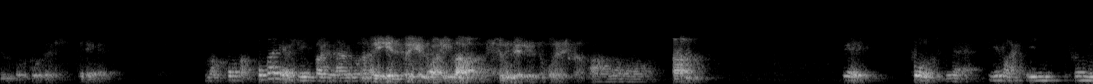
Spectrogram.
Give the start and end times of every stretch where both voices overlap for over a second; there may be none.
3.6-5.1

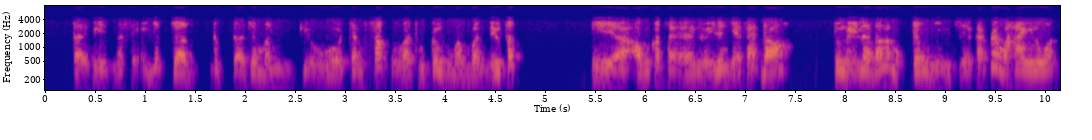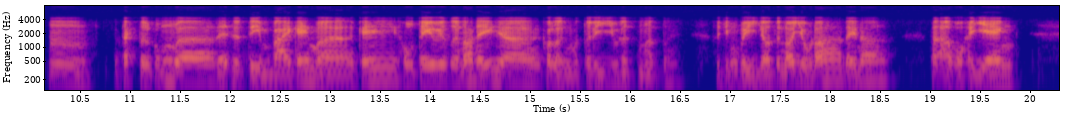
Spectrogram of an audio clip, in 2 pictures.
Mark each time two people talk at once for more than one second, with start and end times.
none

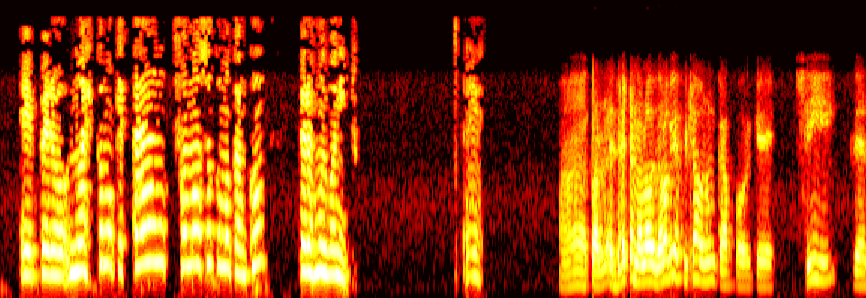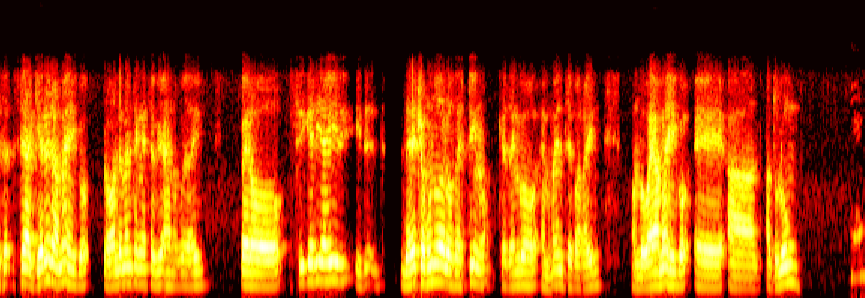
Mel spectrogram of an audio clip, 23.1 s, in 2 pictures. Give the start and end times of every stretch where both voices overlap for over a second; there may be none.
none

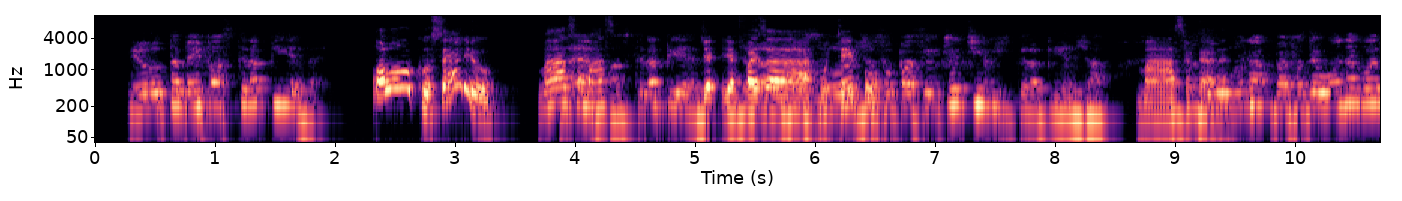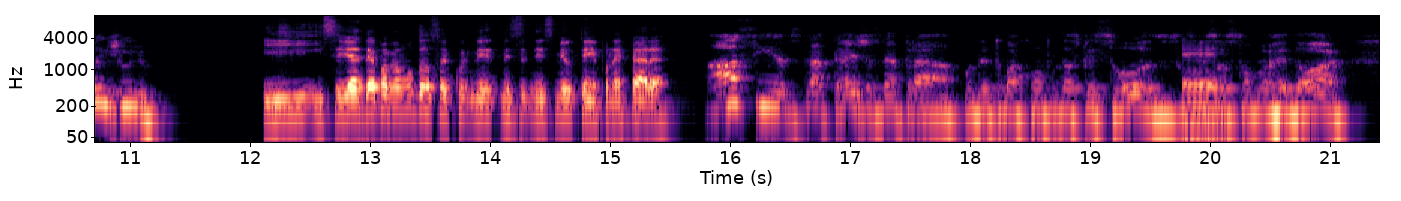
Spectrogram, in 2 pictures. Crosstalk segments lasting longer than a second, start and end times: 5.0-6.6

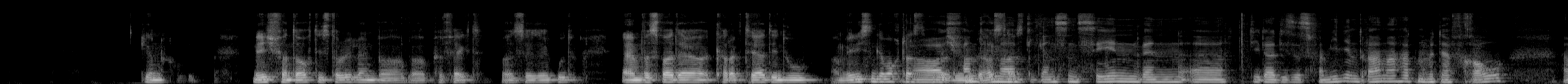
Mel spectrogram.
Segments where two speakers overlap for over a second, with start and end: 9.0-10.2

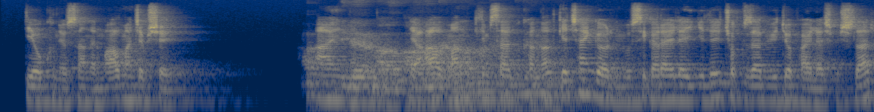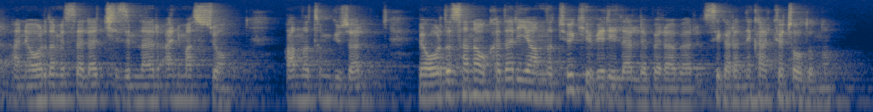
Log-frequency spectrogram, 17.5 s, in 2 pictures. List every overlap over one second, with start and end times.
4.1-5.6

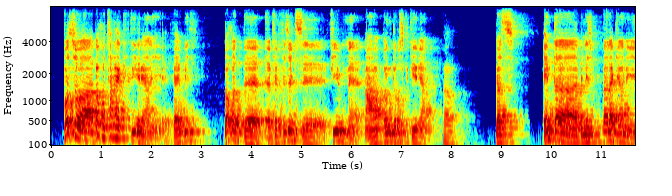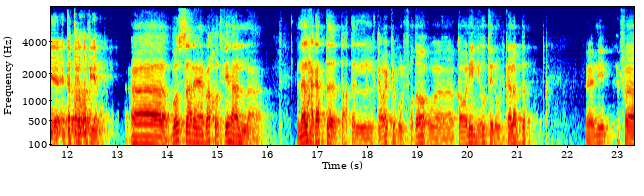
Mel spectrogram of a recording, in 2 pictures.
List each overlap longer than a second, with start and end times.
none

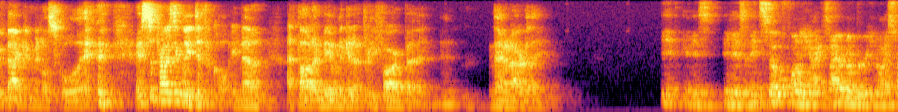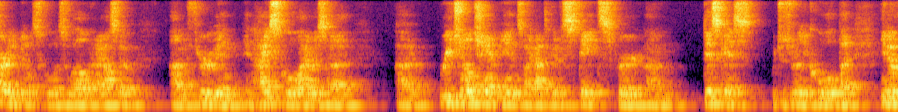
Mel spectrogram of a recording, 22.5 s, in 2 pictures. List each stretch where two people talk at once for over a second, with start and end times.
none

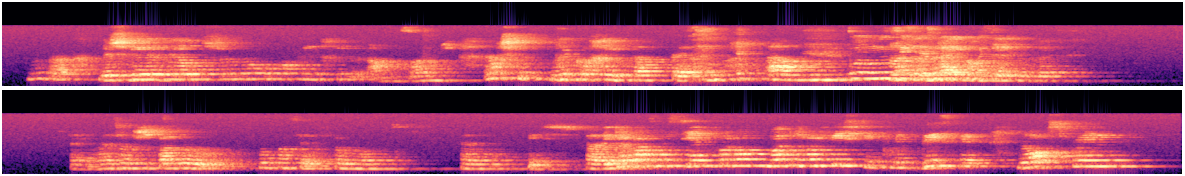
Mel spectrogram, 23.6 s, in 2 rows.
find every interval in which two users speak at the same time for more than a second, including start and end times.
8.9-10.2

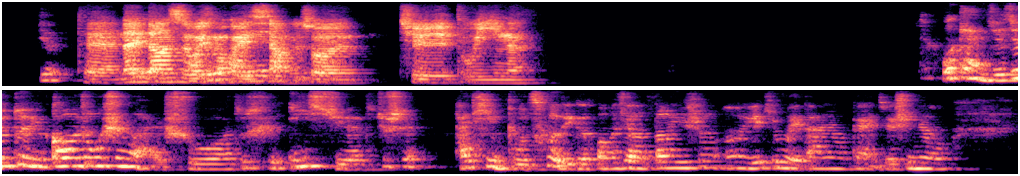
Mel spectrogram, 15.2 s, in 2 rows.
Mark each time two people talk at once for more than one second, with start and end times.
1.0-2.5

